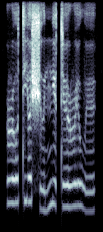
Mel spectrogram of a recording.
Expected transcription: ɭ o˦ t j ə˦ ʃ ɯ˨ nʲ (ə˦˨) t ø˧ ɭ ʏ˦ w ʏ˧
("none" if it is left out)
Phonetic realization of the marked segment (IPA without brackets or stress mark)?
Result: ə˦˨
